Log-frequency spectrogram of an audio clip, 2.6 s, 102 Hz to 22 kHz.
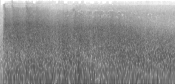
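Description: A 16-inch naval shell strikes a warship in Ultimate Admiral Dreadnoughts, a loud, sustained rumbling boom of explosion and fire roaring steadily without any speech, close and heavy throughout.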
